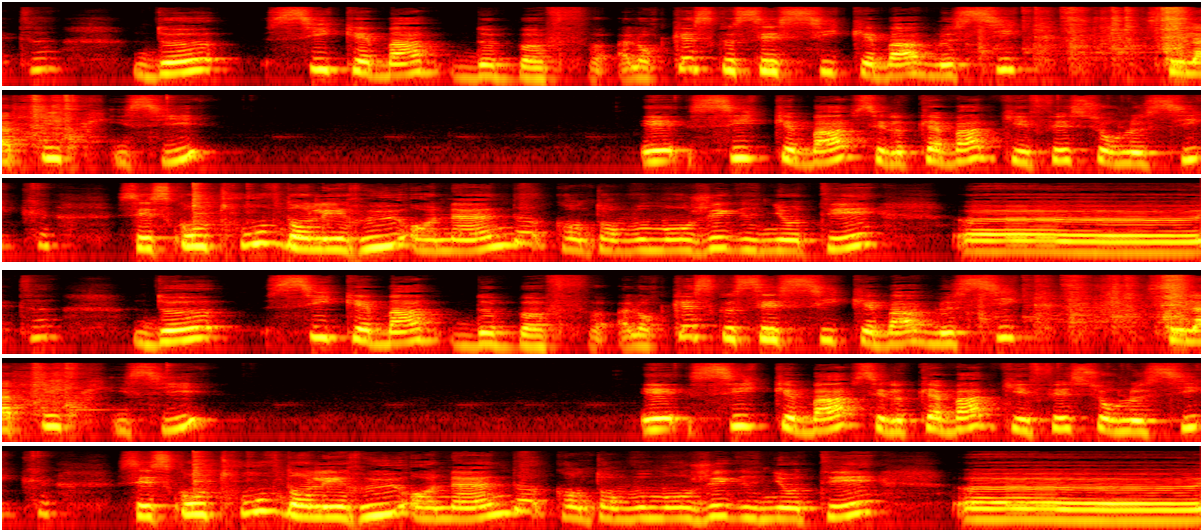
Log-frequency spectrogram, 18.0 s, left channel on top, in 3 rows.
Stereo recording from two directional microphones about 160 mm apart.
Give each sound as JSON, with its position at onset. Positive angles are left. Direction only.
{"t": 0.0, "sound": "speech", "side_deg": 0}
{"t": 6.6, "sound": "speech", "side_deg": 15}
{"t": 9.2, "sound": "speech", "side_deg": 0}
{"t": 12.5, "sound": "speech", "side_deg": 15}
